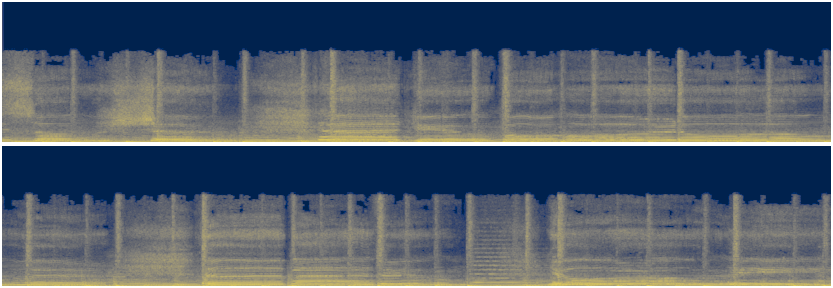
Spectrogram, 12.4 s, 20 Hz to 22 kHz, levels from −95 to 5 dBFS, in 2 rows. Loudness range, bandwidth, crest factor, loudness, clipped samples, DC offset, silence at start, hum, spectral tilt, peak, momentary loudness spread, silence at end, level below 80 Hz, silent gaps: 1 LU; 15 kHz; 12 dB; -15 LUFS; under 0.1%; under 0.1%; 0 s; none; -5.5 dB/octave; -2 dBFS; 3 LU; 0 s; -22 dBFS; none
